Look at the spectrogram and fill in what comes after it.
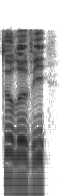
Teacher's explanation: To get these nasal sounds, I'm breathing out using my mouth and also my nose. Televisão. So I can feel my nose vibrating a little bit.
